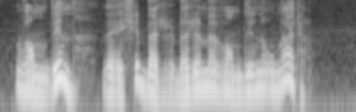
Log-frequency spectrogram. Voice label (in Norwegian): "vanndin", Numedalsmål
